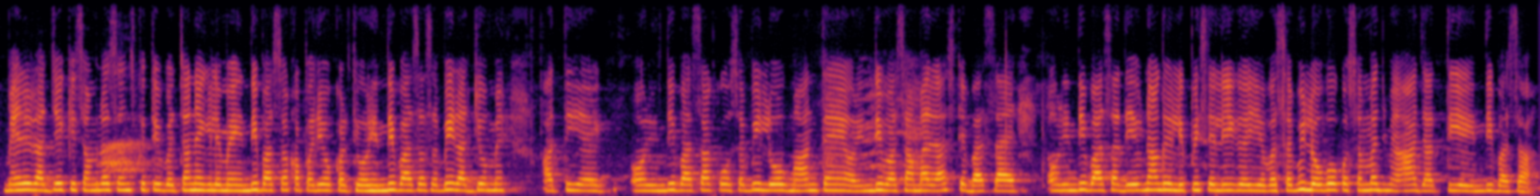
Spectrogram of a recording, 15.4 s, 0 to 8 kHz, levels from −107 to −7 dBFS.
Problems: background sounds at intervals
